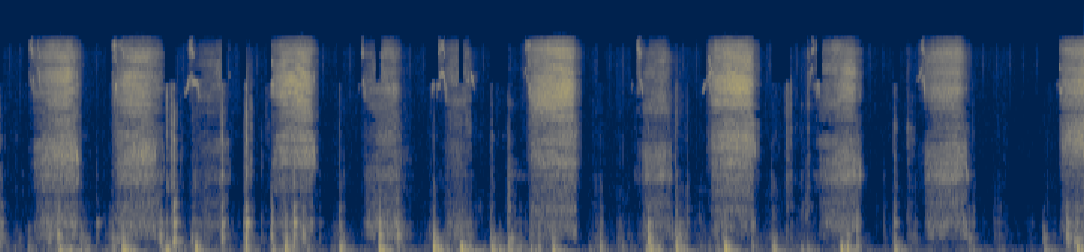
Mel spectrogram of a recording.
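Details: Nest box full of barn owl owlets at night, jostling to reach their mother, who may carry a mouse. Around nine harsh screeching hisses with constant scuffling, tapping and movement noise between them.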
